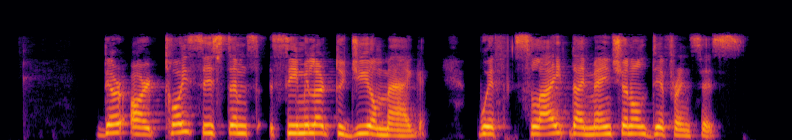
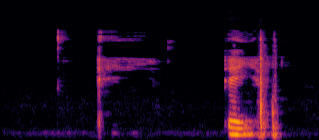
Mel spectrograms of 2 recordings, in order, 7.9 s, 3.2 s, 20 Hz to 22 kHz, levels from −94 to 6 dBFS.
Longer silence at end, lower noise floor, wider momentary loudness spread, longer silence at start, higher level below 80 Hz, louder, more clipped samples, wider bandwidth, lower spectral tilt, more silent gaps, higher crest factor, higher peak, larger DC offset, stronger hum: about the same, 0.5 s vs 0.4 s; second, -70 dBFS vs -77 dBFS; second, 9 LU vs 20 LU; about the same, 1 s vs 1 s; first, -56 dBFS vs -70 dBFS; first, -15 LUFS vs -24 LUFS; neither; second, 8.4 kHz vs 9.4 kHz; about the same, -4 dB/octave vs -5 dB/octave; first, 4.33-4.41 s, 4.70-4.77 s vs none; second, 14 dB vs 26 dB; about the same, -2 dBFS vs -2 dBFS; neither; neither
